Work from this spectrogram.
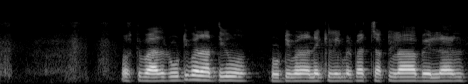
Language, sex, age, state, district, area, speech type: Hindi, female, 45-60, Madhya Pradesh, Betul, urban, spontaneous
